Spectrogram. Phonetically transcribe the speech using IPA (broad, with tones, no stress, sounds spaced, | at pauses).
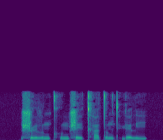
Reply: ʂ ɻ̩˥˧ l ʊ˥˩ ŋ kʰ ʊ˥ ŋ ʂ e˥ ɪ̯ kʰ ä˥˧ t̪ ɤ˥˩ ŋ t̪ʰ ɥ ɛ̰˨˩ l i˥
